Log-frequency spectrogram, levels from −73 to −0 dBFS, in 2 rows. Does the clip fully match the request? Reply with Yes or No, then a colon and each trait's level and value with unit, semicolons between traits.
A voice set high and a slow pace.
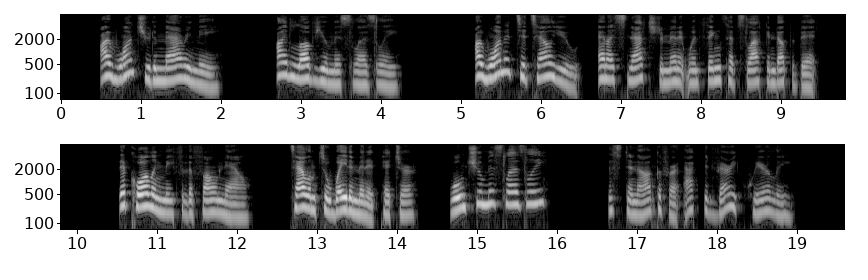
No: high, 200 Hz; average, 155 wpm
